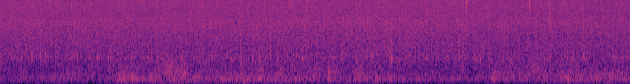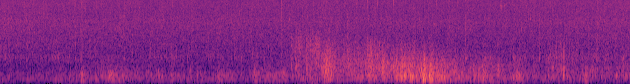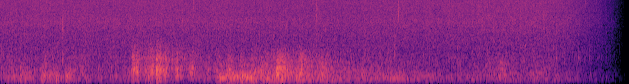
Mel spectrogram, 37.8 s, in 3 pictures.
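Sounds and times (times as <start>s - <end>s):
rain: 0.0s - 37.7s
thunder: 14.2s - 33.9s.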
